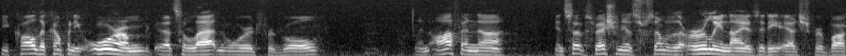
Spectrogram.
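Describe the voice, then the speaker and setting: A man's fairly high voice at a fairly quick pace, with fairly even intonation. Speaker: knife collector presenter. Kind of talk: seminar presentation. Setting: seminar room with audience. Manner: hesitant, many fillers; loud to be heard.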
